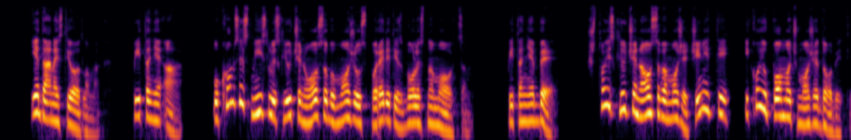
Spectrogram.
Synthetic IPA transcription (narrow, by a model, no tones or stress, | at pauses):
je̞d̪anajst̪io̞d̪lˠo̰ma̰k | piːt̪aɲe̞ʔa̰ː | ukoːmse̞smiːslˠuiskʎʲuːt͡ʃe̞nuo̞so̞bumo̞ʒeuspo̞ɾe̞ːd̪it̪izbo̞le̞snomo̞ːʋt̪so̞̰m | piːt̪aɲe̞bḛː | ʃt̪o̞iskʎʲut͡ʃe̞nao̞so̞bamo̞ʒe̞t͡ʃinit̪iː | ko̞jupo̞mo̞t͡ʃmo̞ʒed̪o̞bit̪i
